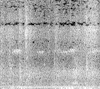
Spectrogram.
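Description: Faint steady buzzing hum with soft low rumbling bumps underneath, like wind on or handling of the microphone.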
